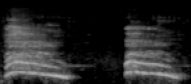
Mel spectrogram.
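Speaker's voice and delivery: high, shocked little gasp of "oh". Acted. Boy seeing his goat under the fallen tree, shocked. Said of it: "so shocked that he's going".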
